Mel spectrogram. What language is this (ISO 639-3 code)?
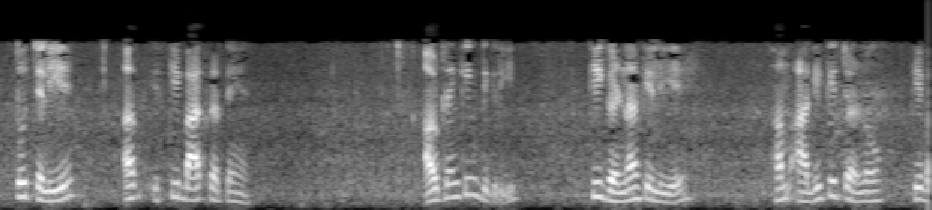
hin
